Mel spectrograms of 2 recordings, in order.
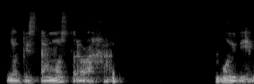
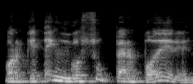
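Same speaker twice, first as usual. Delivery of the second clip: niño orgulloso; 6 semitones higher, 4 dB louder, slower than usual. Retold or imitated. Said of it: "El niño le responde".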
